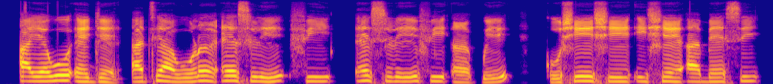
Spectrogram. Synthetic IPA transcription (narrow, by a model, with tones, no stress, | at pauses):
a˧jɛ˧wo˦ʔɛ˨d͡ʒɛ˨a˨tʰi˧˦a˦˨wo˨˦ɾ̃ãː˦˨ɛ˦si˧ɾe˧˦ | si˧ɾe˧˦fi˧ʔã˨k͡pe˨˦ | ko˨ʃe˦ʃe˧i˧ʃɛ˦a˧bɛ˧si˦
